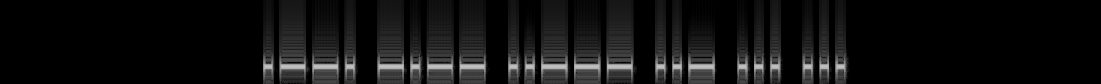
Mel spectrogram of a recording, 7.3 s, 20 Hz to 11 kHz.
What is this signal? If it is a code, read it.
Morse code, heard as a keyed tone, about 22 wpm, 700 Hz. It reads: PY2USS
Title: DXCC-100 Call Signs - 6 Characters - 22wpm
